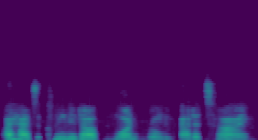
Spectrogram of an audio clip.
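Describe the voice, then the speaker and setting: A woman with a husky, creaky voice speaking expressively and in a measured way, as a poet reading and chatting. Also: deep voice, steady tone, no echo. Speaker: poet and guest reader. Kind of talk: spoken-word poetry reading and casual chat. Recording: dull, lo-fi audio.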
